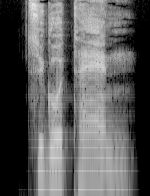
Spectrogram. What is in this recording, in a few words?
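"Zygotän", German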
